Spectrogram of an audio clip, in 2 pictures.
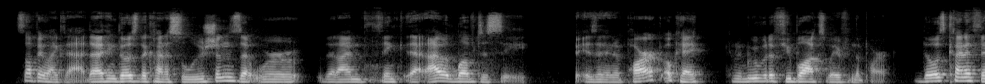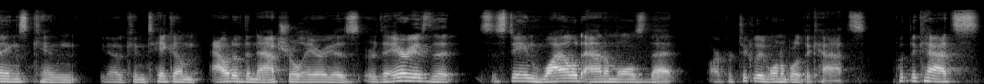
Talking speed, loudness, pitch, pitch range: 215 wpm, -19 LUFS, 125 Hz, 115-135 Hz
